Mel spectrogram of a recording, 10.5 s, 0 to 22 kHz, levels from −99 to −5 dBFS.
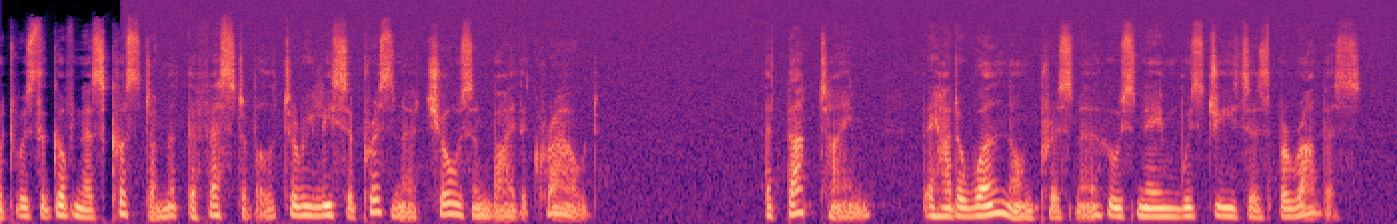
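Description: From 0.91 s to the end of the clip at about 10.48 s, the speech has been requantised to a very low bit depth with dither: random noise was added before each sample was rounded, so the rounding error comes out as steady white noise rather than distortion. The level of that noise, roughly 25 dB below the speech, points to only about 7 bits. It is heard as a constant, even hiss beneath the speech, with no grit or crackle.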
